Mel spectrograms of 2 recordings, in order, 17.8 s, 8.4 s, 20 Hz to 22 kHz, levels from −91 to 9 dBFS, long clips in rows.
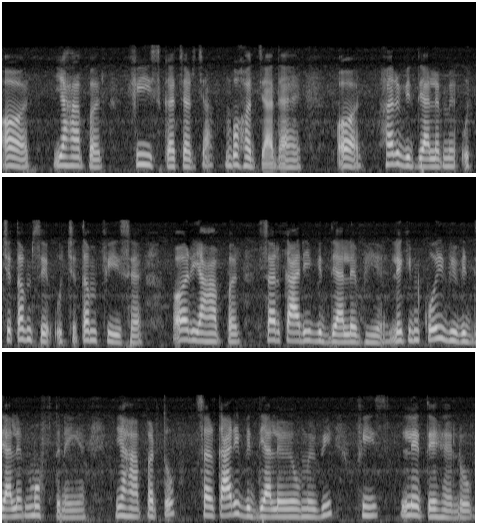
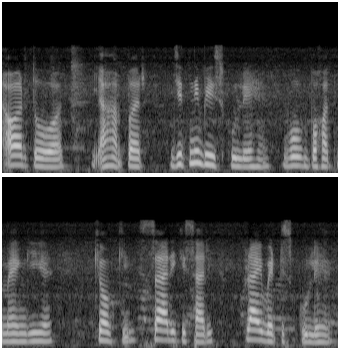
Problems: constant background noise, continuous background conversations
